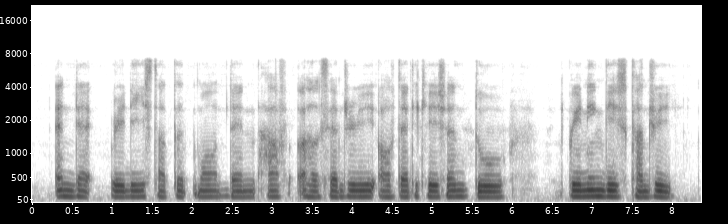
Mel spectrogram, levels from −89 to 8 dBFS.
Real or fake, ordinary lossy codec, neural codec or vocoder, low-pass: fake; none; codec, 24 kHz, 6 kbps, HILCodec; 7.2 kHz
